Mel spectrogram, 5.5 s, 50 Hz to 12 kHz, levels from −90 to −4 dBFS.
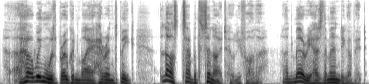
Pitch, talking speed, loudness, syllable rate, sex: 115 Hz, 215 wpm, -18 LUFS, 6.5 syllables/s, male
